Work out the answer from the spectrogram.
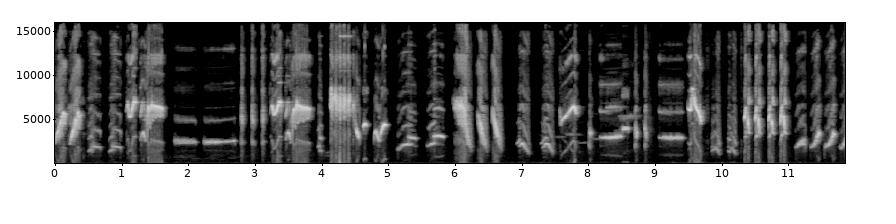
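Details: Hill blue flycatcher, or sulingan, a bird that copies other species' tones, pours out a varied medley: slurred whistles, short chirps and a few held flat notes, quick and restless.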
